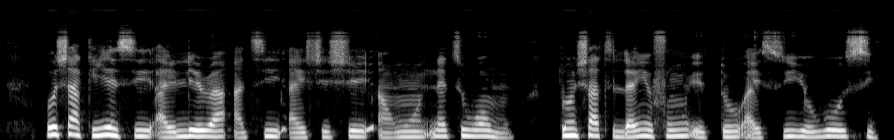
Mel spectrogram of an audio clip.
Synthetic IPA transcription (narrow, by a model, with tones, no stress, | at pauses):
o˦ʃa˦˨ki˨˦je˦˨si˧˦a̰˨i˨le˦ɾa˧ʔa˨tʰi˧a˨i˨ʃe˧ʃe˧a˨w̃ɔ̃˧nɛ̃˦ti˦wɔ˦˨mũ˨˦ | to˦n̩˦ʃa˦˨tʰi˧lɛ˨˦j̃ĩ˦˨fũ˦e˦˨to˧˦a̰˨i˨si˨˦o˧wo˦o˦si˦˨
